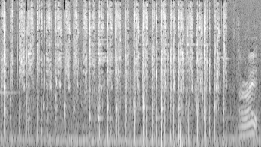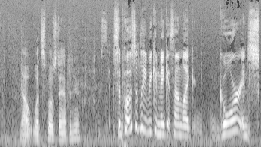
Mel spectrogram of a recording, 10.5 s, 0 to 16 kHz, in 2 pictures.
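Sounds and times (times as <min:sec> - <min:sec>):
eggs with bits of shell being mixed in a bowl: 0:00.0 - 0:04.7
speech: 0:05.0 - 0:10.4.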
